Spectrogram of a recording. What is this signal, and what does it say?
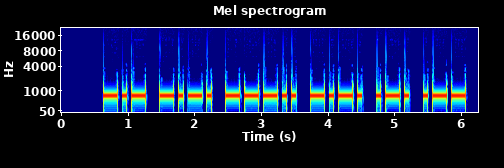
Morse code, heard as a keyed tone, about 17 wpm, 700 Hz. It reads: KC8CRW
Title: USA Call Signs Repeated 2x 17wpm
